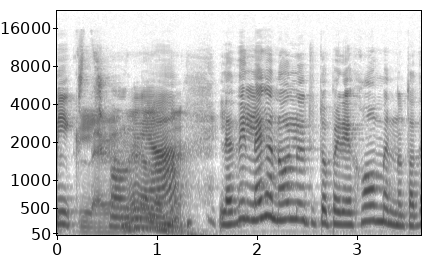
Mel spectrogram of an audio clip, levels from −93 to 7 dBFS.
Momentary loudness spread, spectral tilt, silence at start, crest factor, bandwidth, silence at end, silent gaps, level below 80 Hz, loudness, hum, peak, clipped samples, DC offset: 6 LU; -4.5 dB/octave; 0 s; 18 dB; 16 kHz; 0 s; none; -54 dBFS; -25 LUFS; none; -8 dBFS; under 0.1%; under 0.1%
